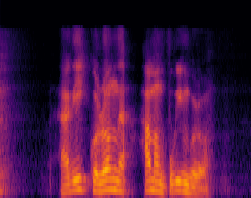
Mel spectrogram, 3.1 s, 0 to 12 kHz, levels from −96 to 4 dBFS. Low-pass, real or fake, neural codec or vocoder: 7.2 kHz; fake; codec, 16 kHz, about 1 kbps, DyCAST, with the encoder's durations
